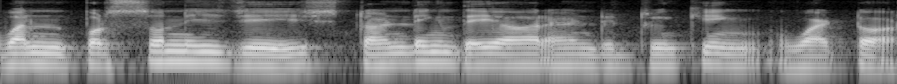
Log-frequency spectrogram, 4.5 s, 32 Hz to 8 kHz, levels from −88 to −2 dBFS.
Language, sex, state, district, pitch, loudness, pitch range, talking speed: English, male, Odisha, Malkangiri, 115 Hz, -21 LUFS, 115-120 Hz, 135 wpm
